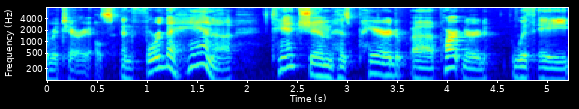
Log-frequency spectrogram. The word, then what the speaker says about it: Tanchjim: a look at the tant jim hanna doing my best to pronounce that brand name but i think it's tan shim this is a single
